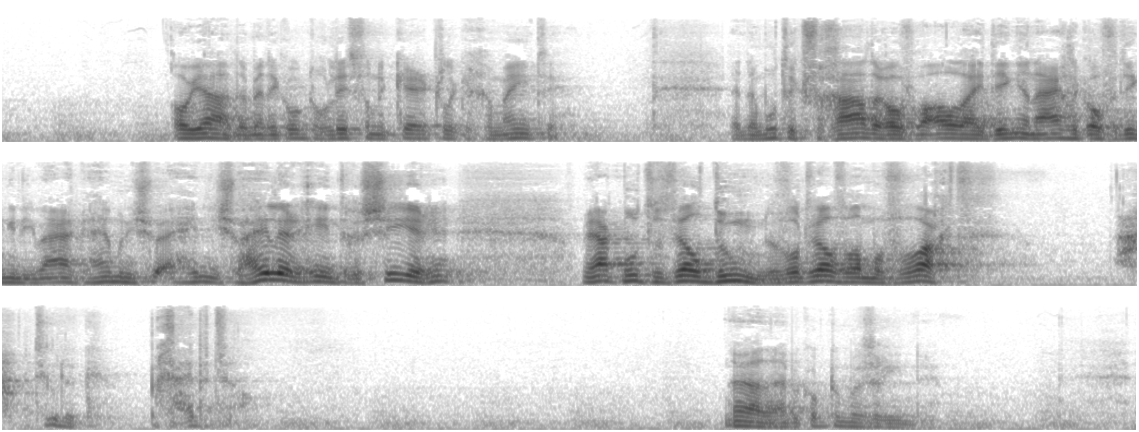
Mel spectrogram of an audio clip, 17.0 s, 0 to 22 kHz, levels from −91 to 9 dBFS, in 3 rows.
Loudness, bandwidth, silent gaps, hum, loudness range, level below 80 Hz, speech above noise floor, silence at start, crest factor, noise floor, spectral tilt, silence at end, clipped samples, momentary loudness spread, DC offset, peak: -25 LUFS; 13.5 kHz; none; none; 17 LU; -58 dBFS; 32 dB; 0.8 s; 22 dB; -56 dBFS; -6 dB/octave; 1 s; under 0.1%; 20 LU; under 0.1%; -6 dBFS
